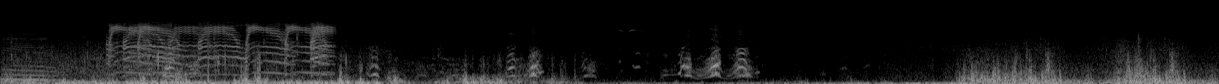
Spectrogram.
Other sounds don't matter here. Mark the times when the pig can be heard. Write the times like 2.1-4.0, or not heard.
not heard.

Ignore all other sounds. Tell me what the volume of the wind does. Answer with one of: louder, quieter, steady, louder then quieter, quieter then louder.
quieter then louder.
